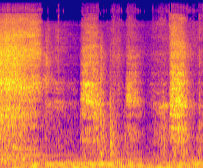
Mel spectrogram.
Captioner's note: Dracula growls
